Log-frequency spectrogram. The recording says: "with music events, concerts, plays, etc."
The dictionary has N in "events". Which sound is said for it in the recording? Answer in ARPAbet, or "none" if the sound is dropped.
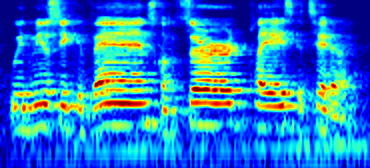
N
